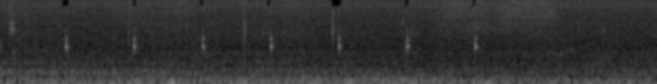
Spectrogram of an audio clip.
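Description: Tesla's turn-signal indicator ticking evenly about one and a half times a second, stopping about five seconds in, over a steady low rumble of road and cabin noise.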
